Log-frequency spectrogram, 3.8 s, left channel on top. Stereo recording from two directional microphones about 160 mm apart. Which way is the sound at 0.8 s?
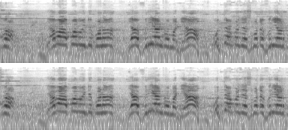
35° right (ahead or behind).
